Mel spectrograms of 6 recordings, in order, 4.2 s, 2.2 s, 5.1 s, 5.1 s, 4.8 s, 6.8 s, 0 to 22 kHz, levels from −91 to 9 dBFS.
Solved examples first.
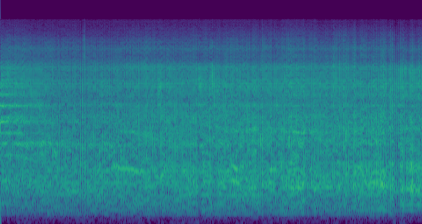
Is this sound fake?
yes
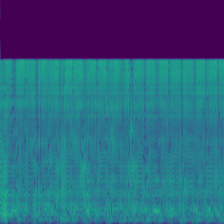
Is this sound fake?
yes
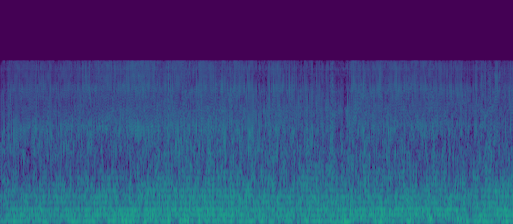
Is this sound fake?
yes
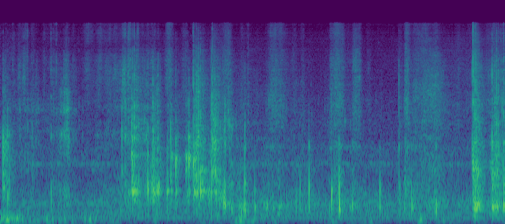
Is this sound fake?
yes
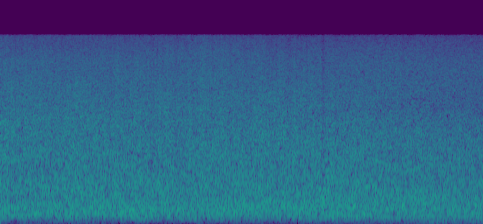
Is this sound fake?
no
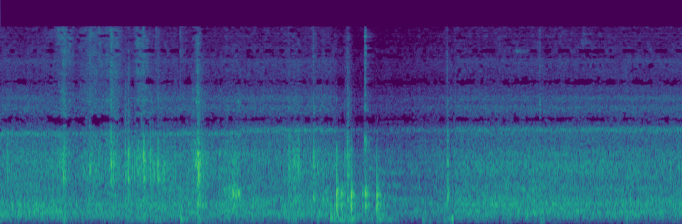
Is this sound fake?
yes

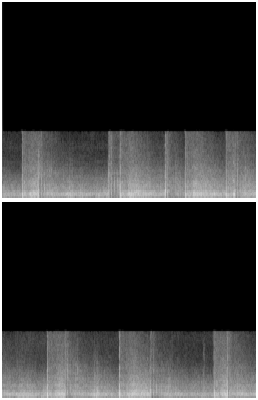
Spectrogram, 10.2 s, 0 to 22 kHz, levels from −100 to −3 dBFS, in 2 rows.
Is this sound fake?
yes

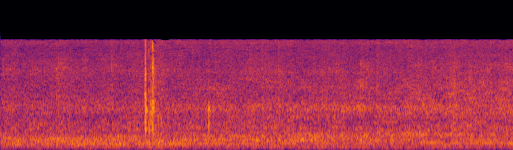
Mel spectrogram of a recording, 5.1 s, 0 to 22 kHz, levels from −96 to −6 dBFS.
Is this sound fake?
no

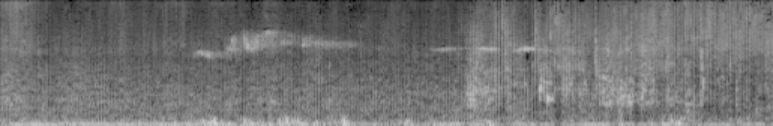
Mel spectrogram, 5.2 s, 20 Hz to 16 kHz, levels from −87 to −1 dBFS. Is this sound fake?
yes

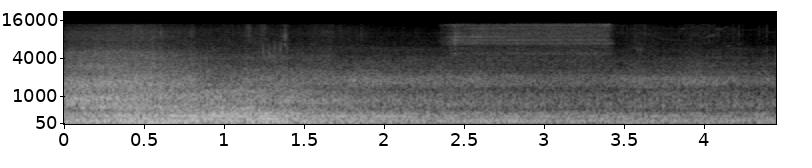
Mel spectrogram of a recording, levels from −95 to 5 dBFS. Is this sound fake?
yes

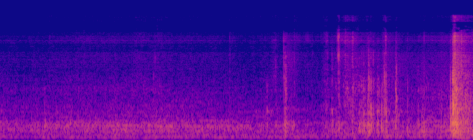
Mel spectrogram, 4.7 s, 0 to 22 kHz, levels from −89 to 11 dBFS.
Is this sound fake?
yes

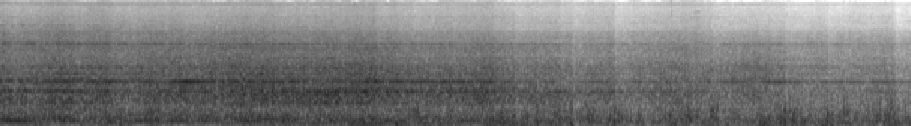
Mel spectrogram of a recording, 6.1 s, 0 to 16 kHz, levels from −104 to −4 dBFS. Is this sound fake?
no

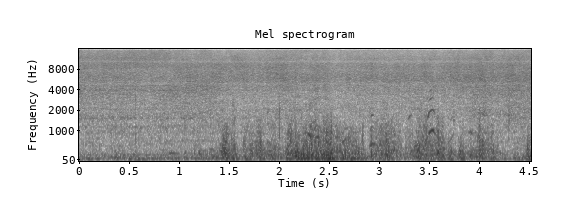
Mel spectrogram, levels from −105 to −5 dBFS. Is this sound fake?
no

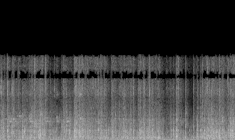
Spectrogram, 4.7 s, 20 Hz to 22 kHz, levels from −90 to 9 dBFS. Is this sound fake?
yes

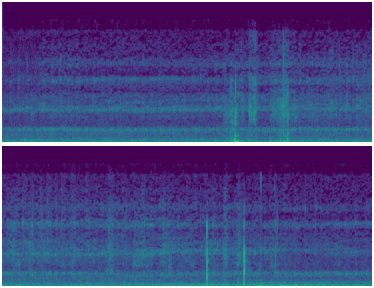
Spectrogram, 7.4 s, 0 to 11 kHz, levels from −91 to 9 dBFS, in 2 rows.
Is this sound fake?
yes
